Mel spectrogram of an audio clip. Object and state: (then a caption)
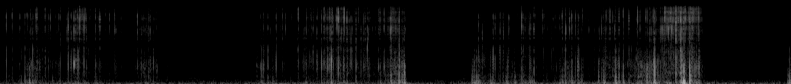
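Plastic cling film over a microphone, brushed. A bristle paintbrush rubs over clear plastic cling film stretched across the grille of a round microphone. It makes bursts of crinkly, scratchy brushing with a bright, hissy top and a low, rumbling thud underneath, separated by short quiet gaps. The strokes swell loudest near the end before trailing off.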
